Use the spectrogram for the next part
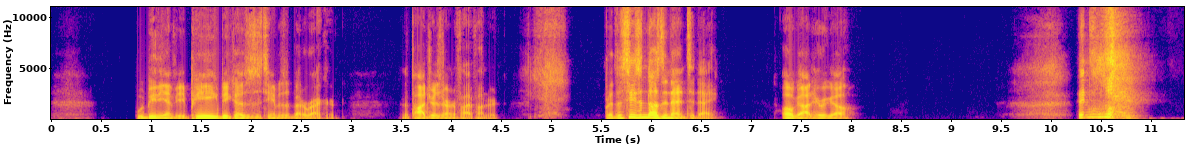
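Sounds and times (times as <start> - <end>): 
speech: 0.8 - 8.1, 10.3 - 10.9
person sneezing: 10.3 - 11.0.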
